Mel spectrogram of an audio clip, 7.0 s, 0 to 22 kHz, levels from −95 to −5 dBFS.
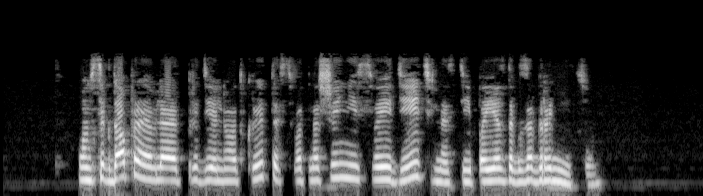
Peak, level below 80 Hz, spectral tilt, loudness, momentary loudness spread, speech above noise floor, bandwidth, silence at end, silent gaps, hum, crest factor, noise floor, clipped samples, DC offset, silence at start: -2 dBFS; -60 dBFS; -5 dB/octave; -16 LUFS; 9 LU; 58 dB; 7.8 kHz; 1.05 s; none; none; 14 dB; -73 dBFS; under 0.1%; under 0.1%; 0.8 s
